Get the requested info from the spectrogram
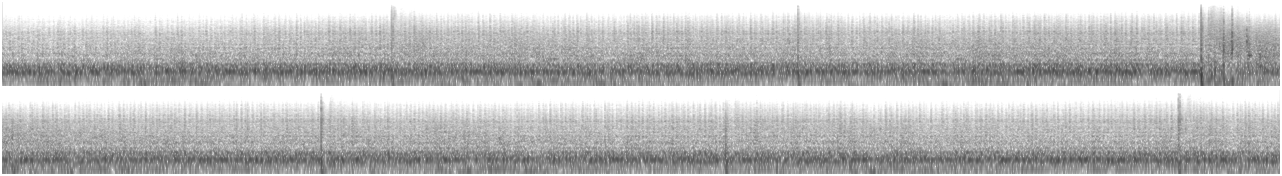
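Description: Ceremonial gun salute from towed howitzers: single sharp cannon reports about every five seconds, the one near the middle the loudest, over a steady low hum.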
